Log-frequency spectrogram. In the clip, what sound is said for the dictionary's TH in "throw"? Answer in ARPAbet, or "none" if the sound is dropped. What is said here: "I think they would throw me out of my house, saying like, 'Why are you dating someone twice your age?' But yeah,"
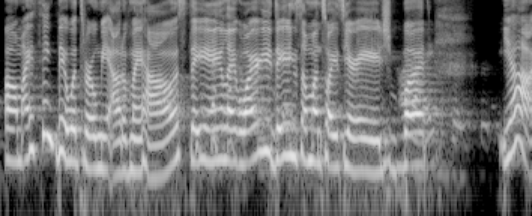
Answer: TH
